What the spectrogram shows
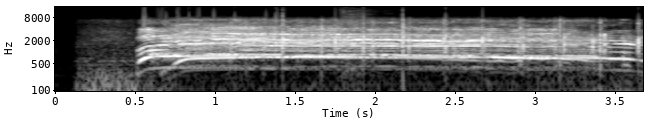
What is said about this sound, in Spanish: nos enviaban también este audio que están un poquito de fiesta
